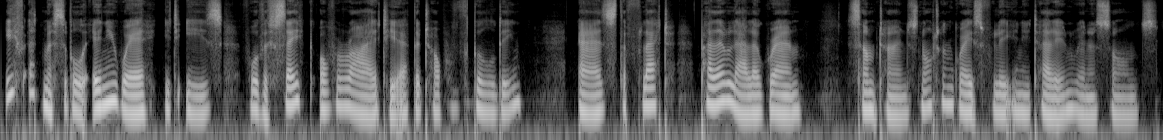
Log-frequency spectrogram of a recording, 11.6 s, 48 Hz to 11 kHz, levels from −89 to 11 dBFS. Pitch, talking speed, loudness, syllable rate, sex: 155 Hz, 135 wpm, -20 LUFS, 5.2 syllables/s, female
